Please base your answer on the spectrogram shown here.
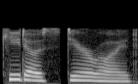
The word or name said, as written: ketosteroid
